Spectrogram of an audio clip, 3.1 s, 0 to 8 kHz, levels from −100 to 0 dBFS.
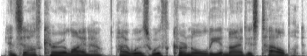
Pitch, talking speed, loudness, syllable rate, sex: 135 Hz, 175 wpm, -15 LUFS, 5.9 syllables/s, male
